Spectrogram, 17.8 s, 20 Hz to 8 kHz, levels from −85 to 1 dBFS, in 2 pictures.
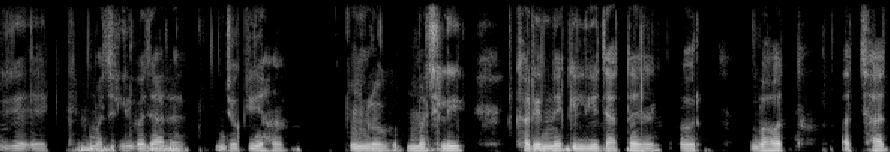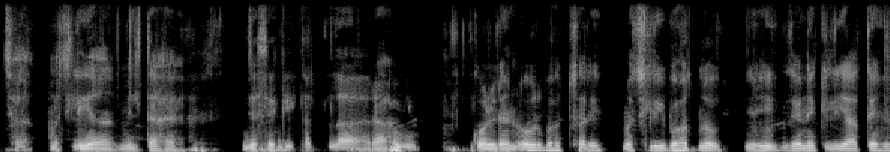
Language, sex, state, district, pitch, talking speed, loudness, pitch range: Hindi, male, Bihar, Lakhisarai, 115 Hz, 135 wpm, -22 LUFS, 110-120 Hz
